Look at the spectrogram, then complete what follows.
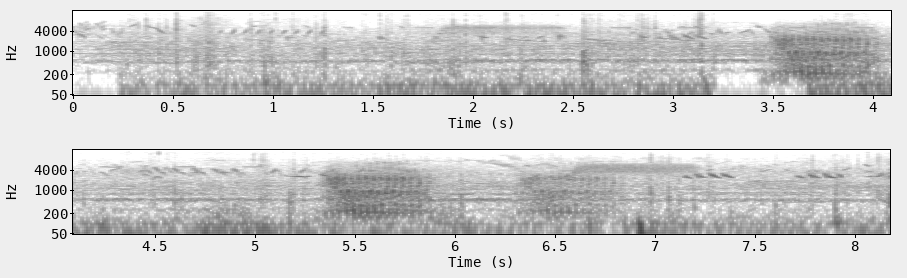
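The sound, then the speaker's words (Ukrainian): A horse gives three short, breathy neighing bursts over a steady background of buzzing flies and insects outdoors. “Пошкодовал господар коня, подковал его сталевыми подковами, да и пустил на луг отпасываться.”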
